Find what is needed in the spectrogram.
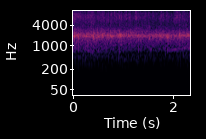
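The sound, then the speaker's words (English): Applause from a church audience clapping their hands during a service: dense, steady clapping that holds at an even level throughout, with no voices heard. “Would you clap your hands if you know what I'm talking about?”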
